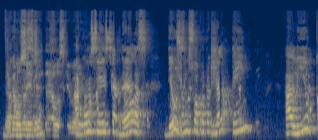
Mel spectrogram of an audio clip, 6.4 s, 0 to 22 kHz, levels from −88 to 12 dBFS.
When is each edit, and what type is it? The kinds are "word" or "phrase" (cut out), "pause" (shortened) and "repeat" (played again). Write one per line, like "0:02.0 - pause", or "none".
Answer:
0:03.6 - phrase
0:04.2 - word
